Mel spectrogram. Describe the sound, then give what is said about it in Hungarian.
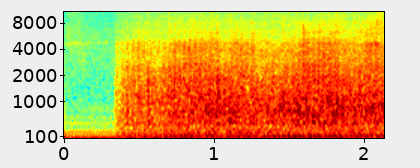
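The Szany village bus runs with a broad, steady engine rumble and road noise that starts sharply at about a third of a second and holds loud and even to the end. “Munkában a Szanyi falubusz. Hétfő óta a vasútállomásra is jár.”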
